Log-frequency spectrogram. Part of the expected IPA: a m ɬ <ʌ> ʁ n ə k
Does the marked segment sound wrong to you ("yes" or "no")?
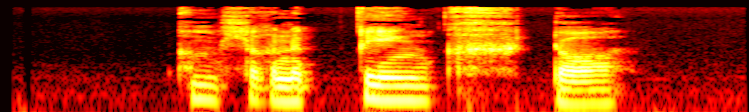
no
